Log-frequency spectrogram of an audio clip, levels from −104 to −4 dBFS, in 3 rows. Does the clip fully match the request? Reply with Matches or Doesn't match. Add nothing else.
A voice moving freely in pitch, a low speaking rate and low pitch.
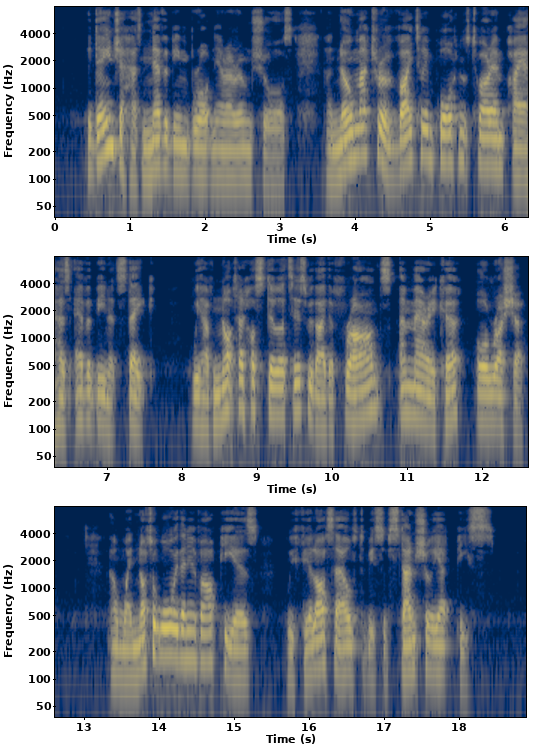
Doesn't match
